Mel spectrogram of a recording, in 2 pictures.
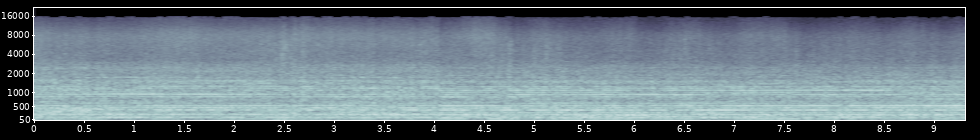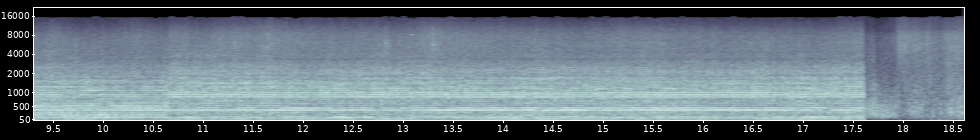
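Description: Water churns and sprays in a boat's wake.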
